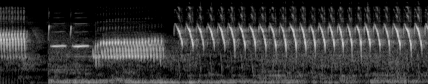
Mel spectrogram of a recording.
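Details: Canary singing steadily, recorded as a tutor for other songbirds: a buzzy roll, two short flat whistles, then a longer harsh rolling phrase, followed by a fast, even trill of bright repeated notes.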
